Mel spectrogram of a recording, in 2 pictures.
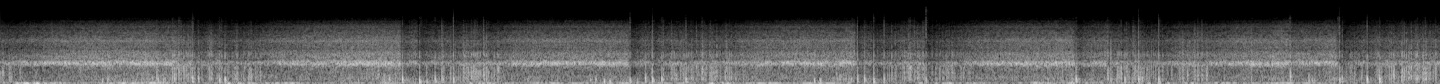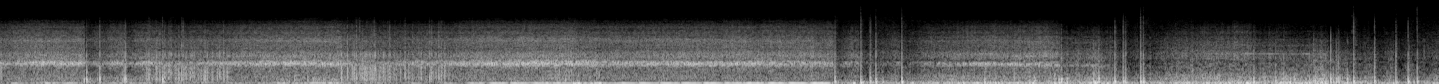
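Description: Large fireworks display: a dense, continuous barrage of bangs and crackling with heavy low booms. A steady high tone runs beneath it and fades out near the end.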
